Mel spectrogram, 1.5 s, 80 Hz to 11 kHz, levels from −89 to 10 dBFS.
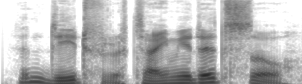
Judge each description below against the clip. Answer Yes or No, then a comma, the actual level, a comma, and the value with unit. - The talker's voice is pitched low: Yes, low, 115 Hz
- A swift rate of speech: Yes, fast, 280 wpm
